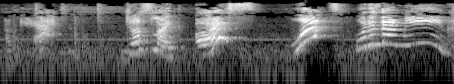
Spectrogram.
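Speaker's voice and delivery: rising into a high, loud, squealing what; shocked animals. Acted. Story animals reacting in shock, building to a high shout. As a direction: disbelief growing to a high shout. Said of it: "They're like".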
